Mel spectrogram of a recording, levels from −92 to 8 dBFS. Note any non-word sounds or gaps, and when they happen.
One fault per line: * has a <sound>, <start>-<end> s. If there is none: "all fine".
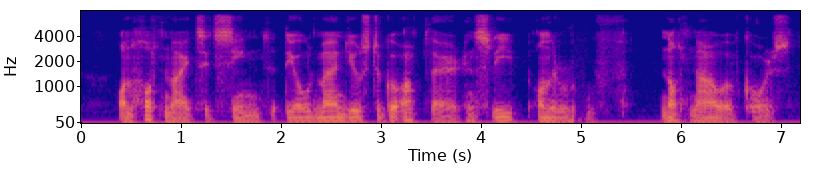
* has a dropout, 4.9-5.0 s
